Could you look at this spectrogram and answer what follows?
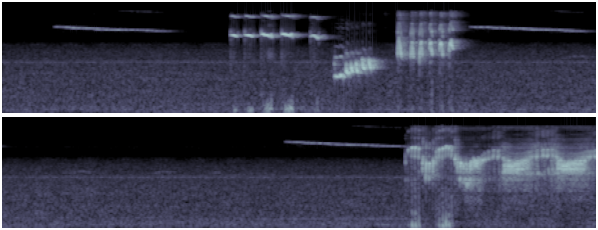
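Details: Master recording of a thrush to tutor birds: a thin high whistle, short clusters of chirps and buzzy notes, then a sustained warbled, wavering phrase at the end.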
